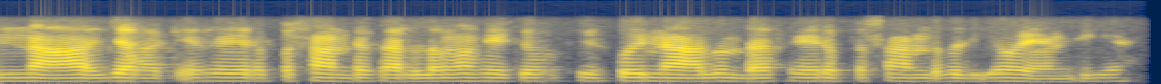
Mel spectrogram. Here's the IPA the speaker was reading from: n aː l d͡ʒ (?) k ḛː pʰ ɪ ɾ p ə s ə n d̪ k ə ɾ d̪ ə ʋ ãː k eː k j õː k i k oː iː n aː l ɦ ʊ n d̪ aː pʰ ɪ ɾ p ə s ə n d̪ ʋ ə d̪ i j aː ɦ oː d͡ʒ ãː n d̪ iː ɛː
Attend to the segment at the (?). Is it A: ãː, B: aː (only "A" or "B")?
B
